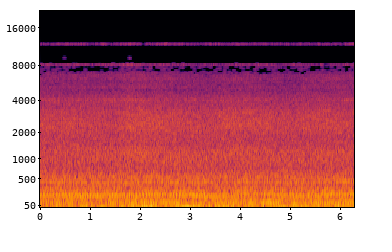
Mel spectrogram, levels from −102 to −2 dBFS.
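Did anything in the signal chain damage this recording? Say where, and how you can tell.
Yes. Throughout, the sound rings and smears, with a washy hiss breathing alongside it. This is likely WMA compression at the codec stage, consistent with a low bitrate around 48 kbps.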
